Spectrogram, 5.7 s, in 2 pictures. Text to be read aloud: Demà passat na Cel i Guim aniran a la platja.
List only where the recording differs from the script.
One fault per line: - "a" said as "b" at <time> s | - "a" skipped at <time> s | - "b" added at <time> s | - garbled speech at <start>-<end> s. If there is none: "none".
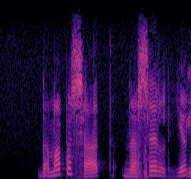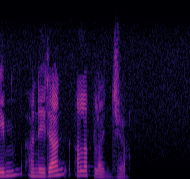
none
